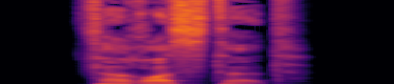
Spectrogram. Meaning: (verb) past participle of verrosten; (adjective) rusty; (verb) inflection of verrosten: 1. third-person singular present 2. second-person plural present 3. second-person plural subjunctive I
- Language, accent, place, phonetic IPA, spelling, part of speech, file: German, Germany, Berlin, [fɛɐ̯ˈʁɔstət], verrostet, verb / adjective, De-verrostet.ogg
